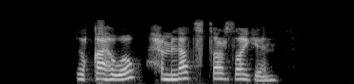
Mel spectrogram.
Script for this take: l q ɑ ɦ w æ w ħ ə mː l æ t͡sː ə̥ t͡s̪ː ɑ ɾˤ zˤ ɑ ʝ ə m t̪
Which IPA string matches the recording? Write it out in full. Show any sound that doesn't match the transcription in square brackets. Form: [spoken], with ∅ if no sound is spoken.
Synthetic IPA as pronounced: l q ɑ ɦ w æ w ħ ə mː l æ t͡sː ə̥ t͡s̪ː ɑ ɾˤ zˤ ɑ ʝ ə [n] t̪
